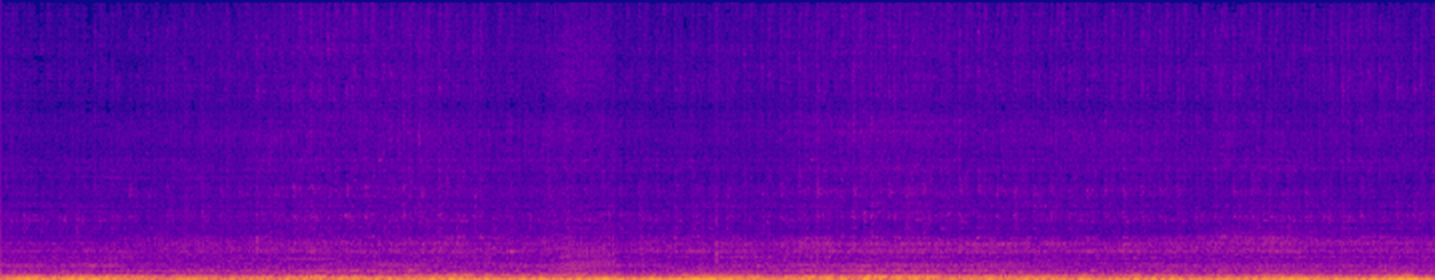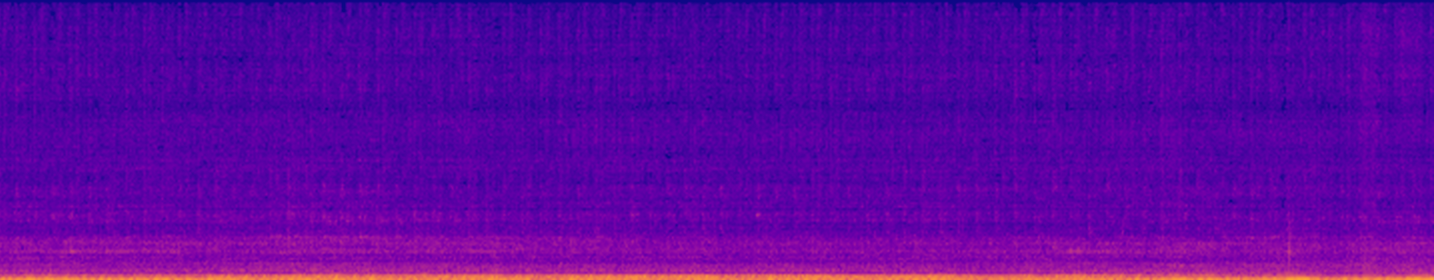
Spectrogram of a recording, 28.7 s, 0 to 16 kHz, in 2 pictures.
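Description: A 1967 Mustang GT S-Code's 390 cubic-inch FE big-block V8 idling steadily through its dual exhaust.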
